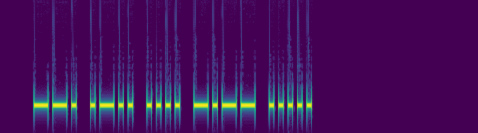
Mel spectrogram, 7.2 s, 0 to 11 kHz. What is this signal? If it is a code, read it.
Morse code, heard as a keyed tone, about 17 wpm, 700 Hz. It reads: GLHY5
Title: Code Groups - 5 Letter:Numbers - 17wpm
